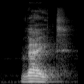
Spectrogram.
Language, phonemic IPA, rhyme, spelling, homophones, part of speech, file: Dutch, /ʋɛi̯t/, -ɛi̯t, weit, wijd, noun, Nl-weit.ogg
- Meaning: wheat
